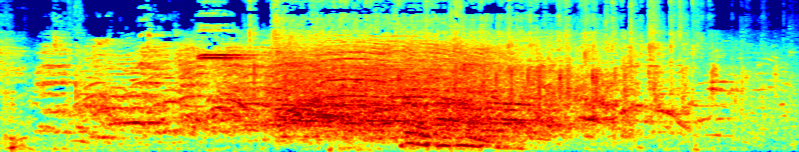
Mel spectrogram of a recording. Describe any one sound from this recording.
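A crowd in an echoing gym cheers, swelling loudly and then fading.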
